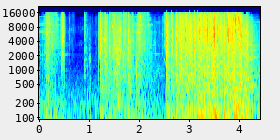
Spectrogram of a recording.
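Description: Rapid automatic gunfire from a Call of Duty: Modern Warfare 3 multiplayer match, with dense bursts that pause briefly then return louder and sustained, close and continuous with no talk.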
